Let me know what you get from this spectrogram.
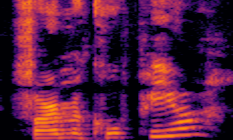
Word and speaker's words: Pharmacopoeia: So also in your book, you've got extracts of historical publications, including the Edinburgh, and I apologise if I say this wrong, Pharmacopoeia? – Oh, very well pronounced. Absolutely perfect.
